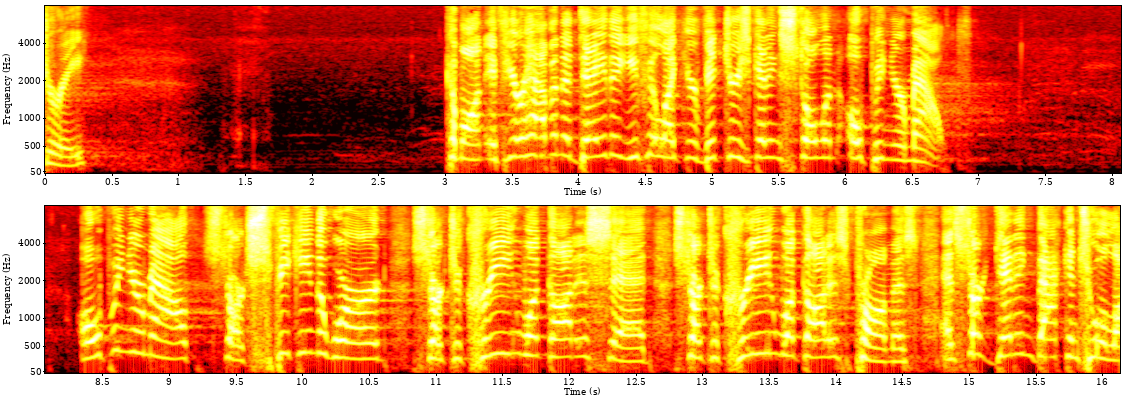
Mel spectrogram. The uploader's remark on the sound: Recorded live at The Hub on 9/18/20. The Oasis Church, Middletown Ohio.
